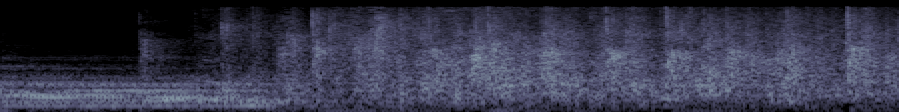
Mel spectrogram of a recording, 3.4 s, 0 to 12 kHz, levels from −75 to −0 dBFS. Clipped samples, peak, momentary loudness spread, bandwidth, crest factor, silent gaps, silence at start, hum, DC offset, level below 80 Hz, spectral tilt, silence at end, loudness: under 0.1%; -14 dBFS; 8 LU; 10.5 kHz; 18 dB; none; 0 s; none; under 0.1%; -64 dBFS; -2 dB/octave; 0 s; -31 LUFS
